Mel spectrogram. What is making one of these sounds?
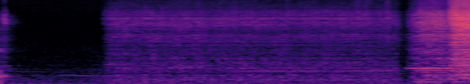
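Water bubbles and boils in a pot.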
